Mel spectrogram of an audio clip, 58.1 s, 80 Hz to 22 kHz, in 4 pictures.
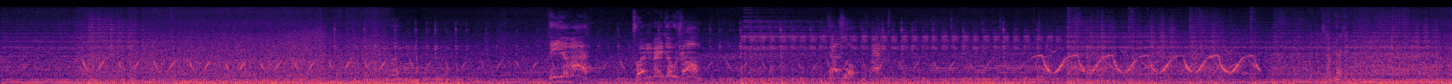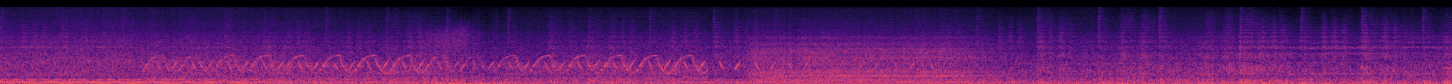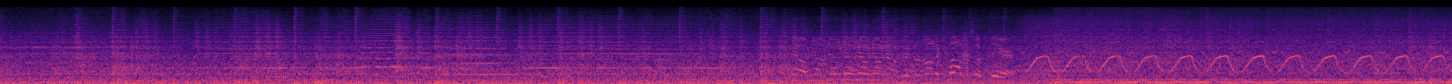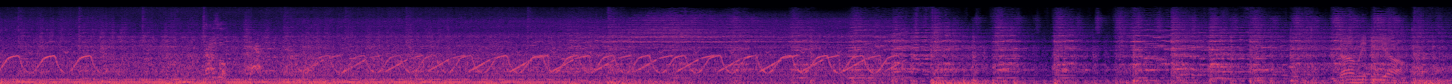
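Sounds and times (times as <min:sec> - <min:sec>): tense music with steady pulse: 0:00.0 - 0:58.0
boat siren yelping: 0:00.5 - 0:24.8, 0:38.3 - 0:53.5.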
